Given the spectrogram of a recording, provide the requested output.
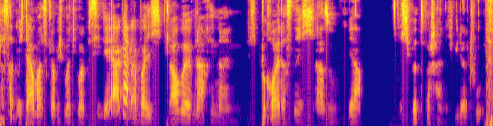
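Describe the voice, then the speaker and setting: The sound is dry and close, with no echo. A woman delivers her words at a very fast pace. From Finland. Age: 20s. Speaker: climate protection NGO employee, physicist. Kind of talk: interview.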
